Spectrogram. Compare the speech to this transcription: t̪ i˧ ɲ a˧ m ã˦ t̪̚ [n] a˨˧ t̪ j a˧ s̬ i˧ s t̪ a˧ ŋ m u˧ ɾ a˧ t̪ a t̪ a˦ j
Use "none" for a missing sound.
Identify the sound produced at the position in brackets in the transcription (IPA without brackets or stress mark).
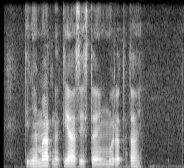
n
